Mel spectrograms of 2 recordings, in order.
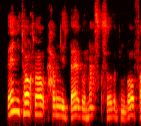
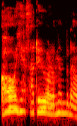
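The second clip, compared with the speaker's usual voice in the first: high, loud burst of remembering; sudden recollection; 10 semitones higher, 6 dB louder than usual. Real, not acted. Vlogger suddenly remembers what the note meant, excited burst. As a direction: start high and loud on a dawning "oh". Sudden recall after admitting forgetting.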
